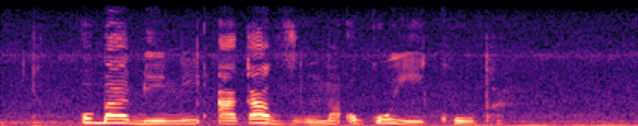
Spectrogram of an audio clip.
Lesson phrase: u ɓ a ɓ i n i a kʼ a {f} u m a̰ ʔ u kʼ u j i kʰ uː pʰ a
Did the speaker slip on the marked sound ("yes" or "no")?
yes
